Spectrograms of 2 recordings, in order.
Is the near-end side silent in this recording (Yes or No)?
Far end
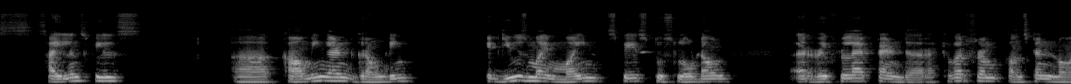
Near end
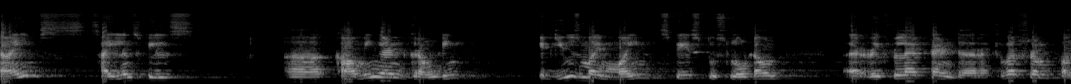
Yes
